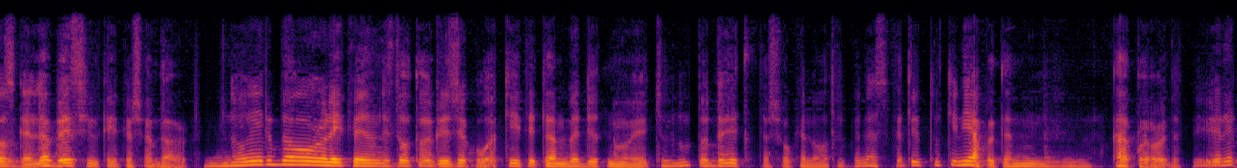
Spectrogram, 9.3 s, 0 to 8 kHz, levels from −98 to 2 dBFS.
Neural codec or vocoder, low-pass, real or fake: codec, 24 kHz, 0.9 kbps, WavTokenizer, medium music audio release; 7.2 kHz; fake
